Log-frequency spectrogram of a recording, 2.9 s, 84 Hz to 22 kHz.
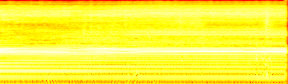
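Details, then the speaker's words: Kensun portable tire inflator powered from a Hulkman Alpha 85S jump starter, inflating a tire: steady buzzing motor hum with fast even pump pulse, no stumbling or grinding; running normally. "and you can see there's a little uh battery thing there with an arrow pointing out meaning that it's giving it power and it's uh inflating the tire pretty well with that ken some or however you say it a little portable pump"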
